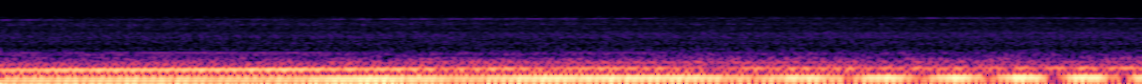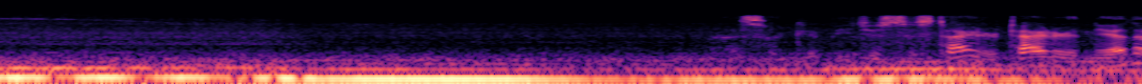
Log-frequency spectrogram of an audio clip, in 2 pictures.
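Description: A truck's diesel engine rumbles steadily at a low pitch.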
